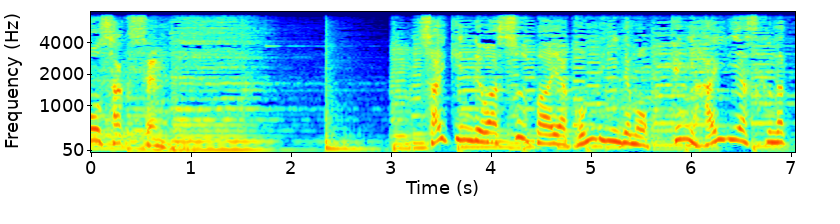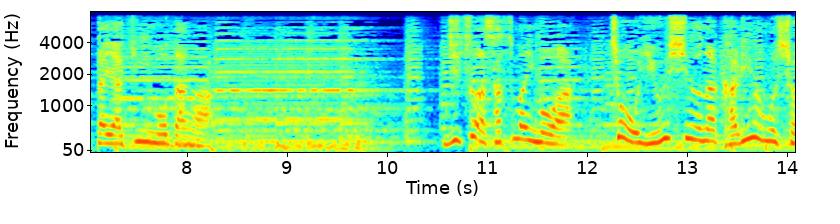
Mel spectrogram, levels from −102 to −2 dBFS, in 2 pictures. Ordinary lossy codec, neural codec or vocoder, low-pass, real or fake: none; none; 7.2 kHz; real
